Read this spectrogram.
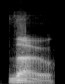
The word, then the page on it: though: British English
